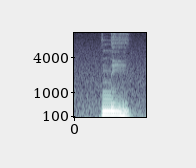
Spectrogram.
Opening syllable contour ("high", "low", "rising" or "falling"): falling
